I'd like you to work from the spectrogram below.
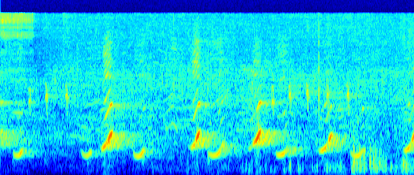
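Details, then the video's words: Gibbons swinging from branch to branch while singing; clear rising whooping notes, each sliding upward, repeated roughly every half second in a steady series, with softer lower hoots between. "Gibbon Monkeys swinging and singing"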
